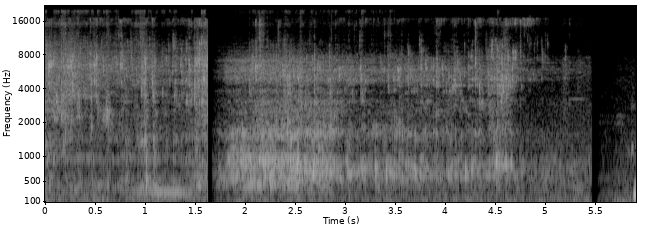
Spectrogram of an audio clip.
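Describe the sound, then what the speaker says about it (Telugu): Water pouring into a pot of Mysore dal with turmeric, tomato and lentils, a steady splashing stream broken by a short gap partway through, close and fairly loud with no talk. "వాటర్ పోస్తున్నా అండి."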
